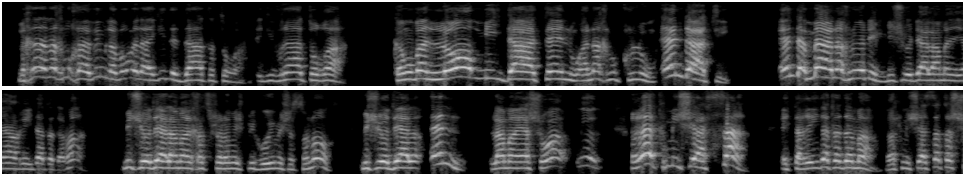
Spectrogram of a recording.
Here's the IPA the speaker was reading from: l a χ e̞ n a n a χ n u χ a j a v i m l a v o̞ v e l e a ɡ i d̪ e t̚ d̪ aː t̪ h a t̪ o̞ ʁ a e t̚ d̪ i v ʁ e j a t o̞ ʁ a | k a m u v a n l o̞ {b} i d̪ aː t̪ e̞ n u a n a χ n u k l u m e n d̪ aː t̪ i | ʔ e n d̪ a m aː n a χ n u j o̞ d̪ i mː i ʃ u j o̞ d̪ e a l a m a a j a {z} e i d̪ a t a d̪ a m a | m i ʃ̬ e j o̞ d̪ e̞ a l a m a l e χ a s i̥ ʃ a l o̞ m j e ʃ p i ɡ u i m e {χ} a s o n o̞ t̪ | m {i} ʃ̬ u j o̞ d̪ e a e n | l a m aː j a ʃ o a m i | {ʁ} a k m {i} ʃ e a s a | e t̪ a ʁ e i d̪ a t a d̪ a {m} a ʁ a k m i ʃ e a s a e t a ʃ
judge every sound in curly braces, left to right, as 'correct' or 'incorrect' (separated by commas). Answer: incorrect, incorrect, incorrect, correct, correct, correct, correct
